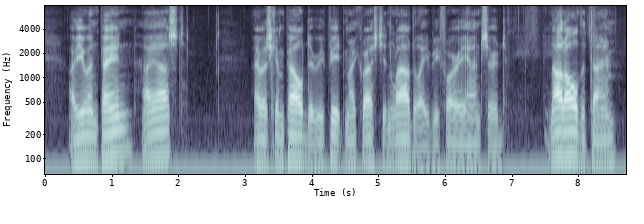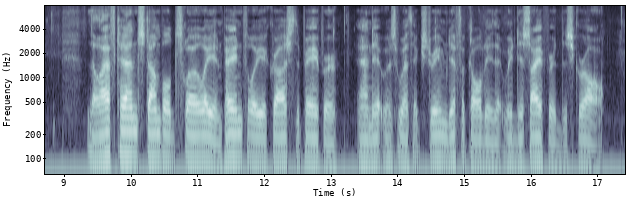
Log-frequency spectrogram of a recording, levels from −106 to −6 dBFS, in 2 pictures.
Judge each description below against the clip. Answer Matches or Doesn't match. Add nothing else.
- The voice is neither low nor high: Doesn't match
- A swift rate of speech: Doesn't match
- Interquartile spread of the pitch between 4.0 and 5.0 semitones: Doesn't match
